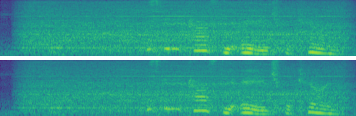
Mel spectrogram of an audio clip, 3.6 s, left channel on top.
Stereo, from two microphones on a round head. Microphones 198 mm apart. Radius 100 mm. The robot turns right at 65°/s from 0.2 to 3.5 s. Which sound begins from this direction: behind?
A woman speaking, at 1.5 s.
